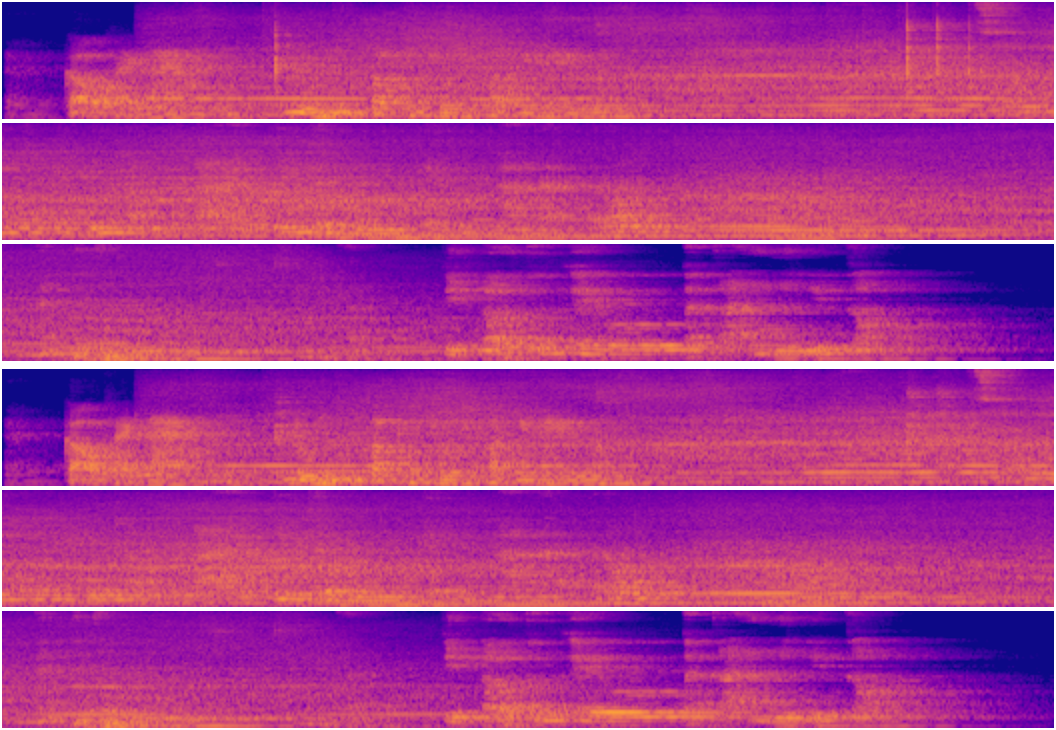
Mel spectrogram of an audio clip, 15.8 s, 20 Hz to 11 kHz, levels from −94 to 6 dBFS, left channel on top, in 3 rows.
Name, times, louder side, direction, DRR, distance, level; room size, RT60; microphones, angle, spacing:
voice 1, 0.3-3.1 9.0-9.5, equal, 45° right, 0 dB, 0.6 m, -27 dB
sound 1, 0.7-13.7, equal, 5° right, 0.7 m, -33 dB
sound 2, 0.9-12.2, left 1 dB, 30° left, 0.7 m, -39 dB
Door, 1.4-3.0 3.9-6.8 7.7-8.8 9.2-9.3, left 4 dB, 75° left, 0.4 m, -41 dB
voice 2, 4.8-8.5 10.7-11.7 12.1-12.3 12.7-14.9, right 1 dB, 30° right, -10 dB, 1.5 m, -29 dB
5.2 x 2.4 x 2.5 m, 1.5 s
head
